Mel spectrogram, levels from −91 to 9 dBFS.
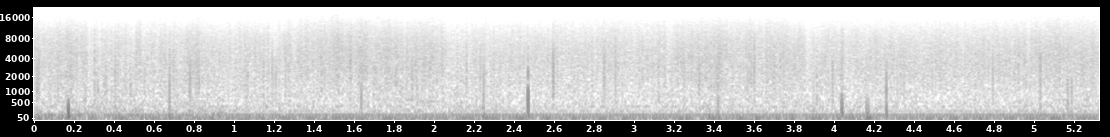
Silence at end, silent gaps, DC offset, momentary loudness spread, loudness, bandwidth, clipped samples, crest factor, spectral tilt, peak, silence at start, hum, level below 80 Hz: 0 s; none; under 0.1%; 2 LU; -54 LUFS; 18 kHz; under 0.1%; 26 dB; -3 dB/octave; -28 dBFS; 0 s; 60 Hz at -60 dBFS; -58 dBFS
